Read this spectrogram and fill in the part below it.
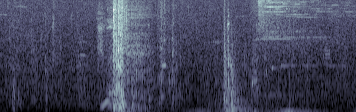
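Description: A wooden chest creaks open with a heavy thud.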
